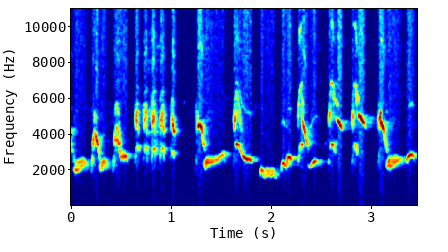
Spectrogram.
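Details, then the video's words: Continuous varied song of a captive white-rumped shama from Banyumas, Central Java, at a training session: rich whistled notes leaping up and down, scratchy between phrases, barely pausing. "BURUNG LATBER MURAI BATU"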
